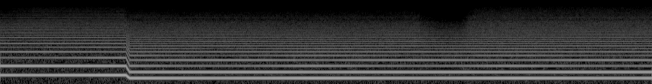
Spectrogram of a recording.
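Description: Pioneer Toraiz AS-1 monophonic analog synthesizer playing a held pad tone: one steady note that drops to a lower note about a second in and sustains there.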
